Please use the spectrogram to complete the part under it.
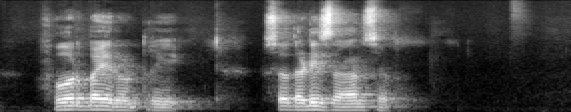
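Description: A man speaks clearly and calmly, close to a microphone.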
